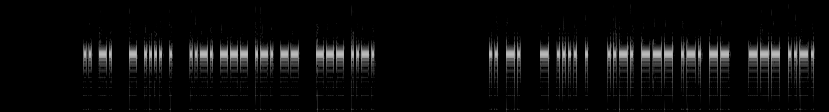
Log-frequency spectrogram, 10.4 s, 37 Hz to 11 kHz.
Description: Morse code, heard as a keyed tone, about 31 wpm, 700 Hz. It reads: IN THE FORM OF IN THE FORM OF
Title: Speed-Racing - Sets of 4 Words 25wpm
